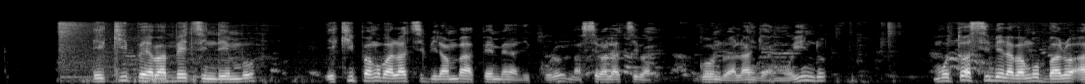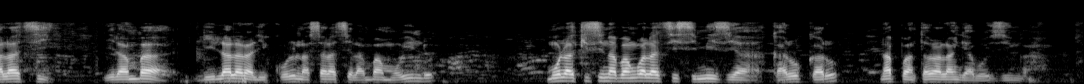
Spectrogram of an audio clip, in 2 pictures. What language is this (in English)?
Lingala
